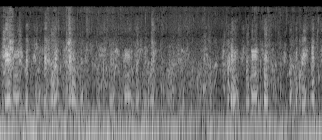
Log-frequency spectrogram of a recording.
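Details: Ducks quacking in an uneven chorus. Loud nasal calls open the passage and recur near one second, followed by softer, more scattered quacks.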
